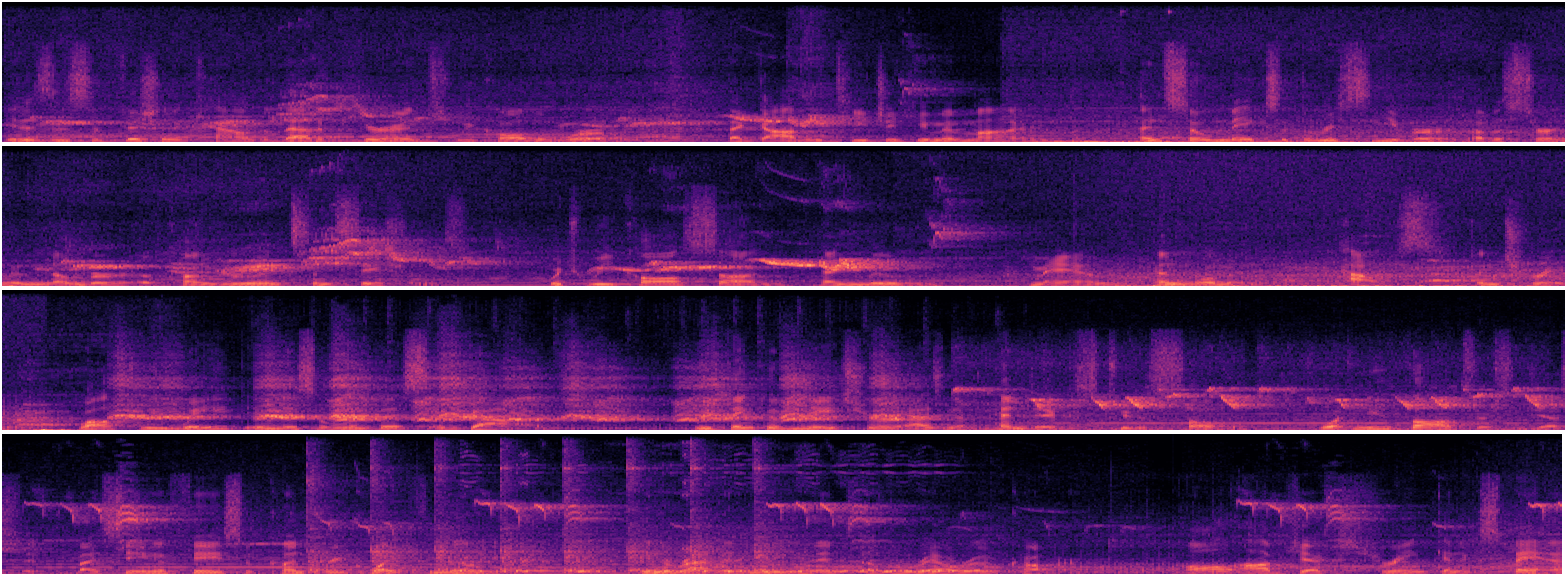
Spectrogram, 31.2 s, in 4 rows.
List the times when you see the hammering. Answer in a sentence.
You can hear the hammering from 24.9 to 27.4 s.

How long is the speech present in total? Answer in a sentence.
You can hear the speech for 31 seconds altogether.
